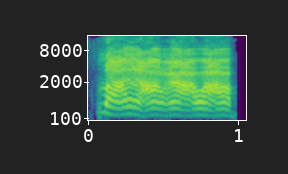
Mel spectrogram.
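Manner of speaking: bubbly cartoon laugh; short, warbling giggle; goofy laugh. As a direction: laugh in a rippling staccato.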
